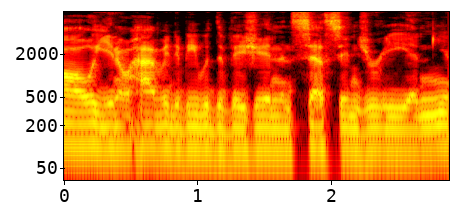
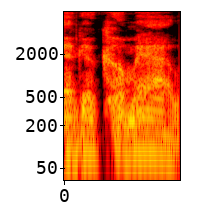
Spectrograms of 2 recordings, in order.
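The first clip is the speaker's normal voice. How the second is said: quiet, much softer, wary; hushed slow line; 6 semitones lower, 8 dB quieter than usual. Retold or imitated. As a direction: keep it low like hiding in the trees. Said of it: "he's talking real slow".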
